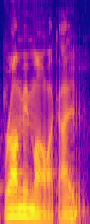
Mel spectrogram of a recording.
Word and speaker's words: Malek: How do you say his name? Malek. – Rami Malek.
